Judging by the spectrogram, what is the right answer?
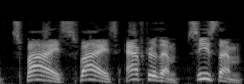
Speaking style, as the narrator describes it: the northern men shouting

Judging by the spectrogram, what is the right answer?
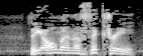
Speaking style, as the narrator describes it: exclaimed exultantly

